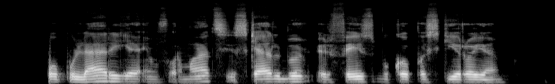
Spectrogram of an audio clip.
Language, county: Lithuanian, Vilnius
